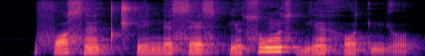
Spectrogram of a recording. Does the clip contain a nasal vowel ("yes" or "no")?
yes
